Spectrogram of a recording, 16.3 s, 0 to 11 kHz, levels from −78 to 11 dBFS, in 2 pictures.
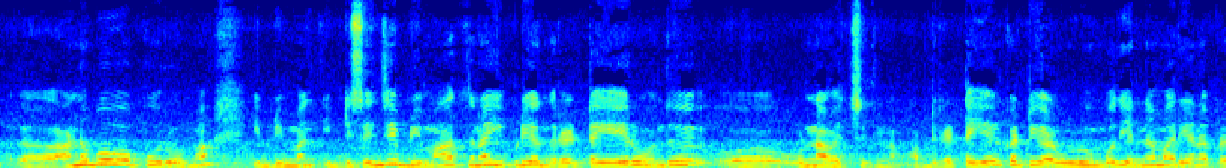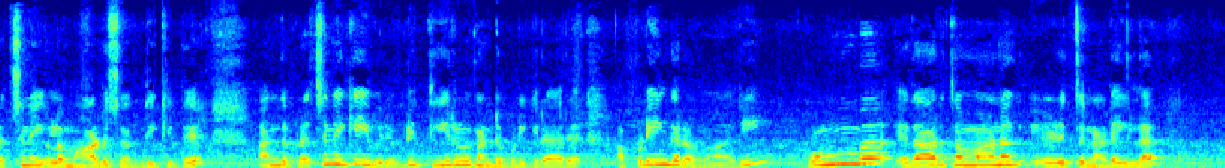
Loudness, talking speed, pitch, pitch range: -18 LUFS, 130 wpm, 230 Hz, 205-260 Hz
